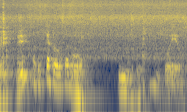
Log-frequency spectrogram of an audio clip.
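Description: A spoon stirs lemon pickle in a hot pan, giving a soft sizzle with scraping strokes while a voice talks faintly underneath.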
